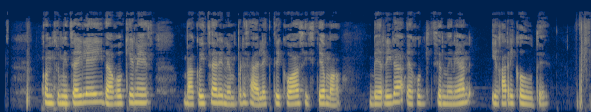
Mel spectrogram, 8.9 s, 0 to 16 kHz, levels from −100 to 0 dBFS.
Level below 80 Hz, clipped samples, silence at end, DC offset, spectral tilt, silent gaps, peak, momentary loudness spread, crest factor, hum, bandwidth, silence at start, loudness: -70 dBFS; under 0.1%; 0 s; under 0.1%; -6 dB/octave; none; -4 dBFS; 15 LU; 20 dB; none; 11 kHz; 0.4 s; -24 LUFS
